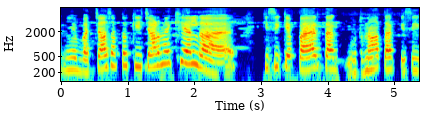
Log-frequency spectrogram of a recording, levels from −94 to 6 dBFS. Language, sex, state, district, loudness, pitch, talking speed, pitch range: Hindi, female, Bihar, Bhagalpur, -16 LUFS, 250 Hz, 190 wpm, 230-280 Hz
